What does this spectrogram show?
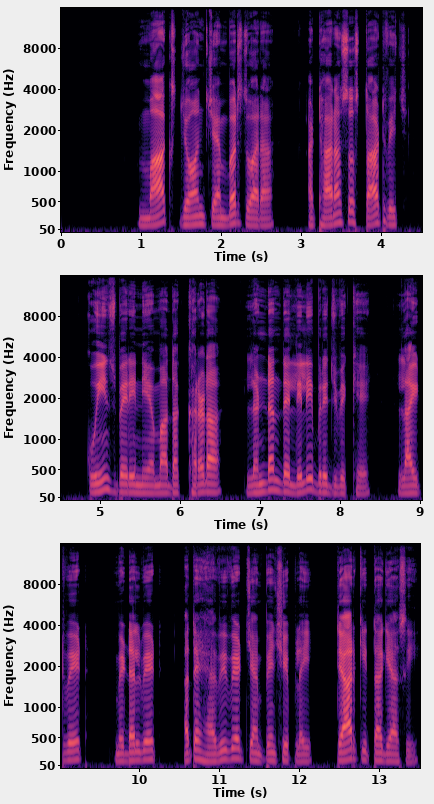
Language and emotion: Punjabi, neutral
